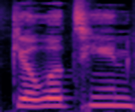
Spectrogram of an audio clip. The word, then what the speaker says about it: guillotine: It's guillotine because this is America and we speak American here.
